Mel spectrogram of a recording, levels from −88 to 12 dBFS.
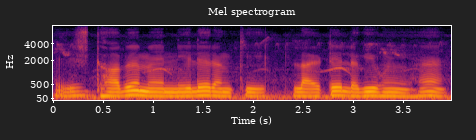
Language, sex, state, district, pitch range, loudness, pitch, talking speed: Hindi, male, Uttar Pradesh, Shamli, 110-120 Hz, -14 LUFS, 115 Hz, 150 wpm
